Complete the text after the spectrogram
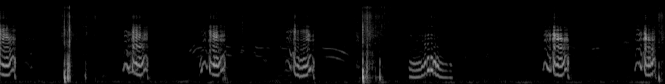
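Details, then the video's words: Wild francolin giving loud, rasping, harmonic calls in bursts spaced less than a second apart, with a few sharp clicks between them. "wild bird teeter irani desi teetar ki boli partridge ki sound"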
